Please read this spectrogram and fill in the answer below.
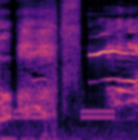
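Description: Telephone line tone beeping in two-note pulses about once a second, the sign that the call has been cut off. A shrill, held high wail joins in about a second in, over the beeps.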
